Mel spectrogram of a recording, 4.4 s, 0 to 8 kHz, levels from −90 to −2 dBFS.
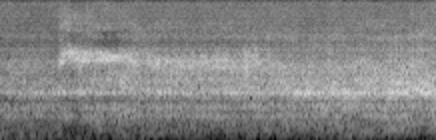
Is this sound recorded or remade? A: remade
